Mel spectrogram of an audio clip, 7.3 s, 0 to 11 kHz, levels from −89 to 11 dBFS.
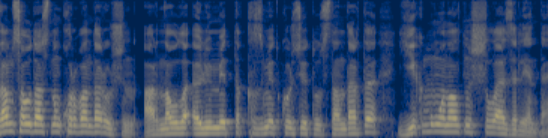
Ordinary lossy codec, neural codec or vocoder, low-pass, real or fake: none; none; none; real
